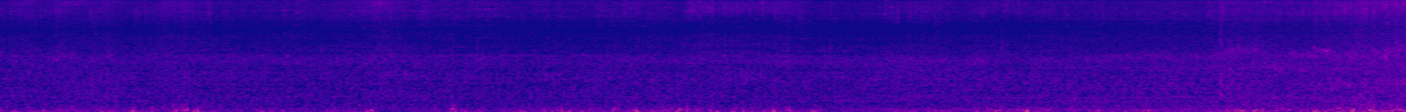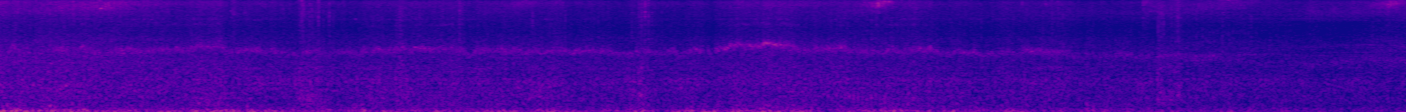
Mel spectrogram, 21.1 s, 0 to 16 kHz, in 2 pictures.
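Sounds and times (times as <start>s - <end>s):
wind buffeting microphone: 7.3s - 21.0s.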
